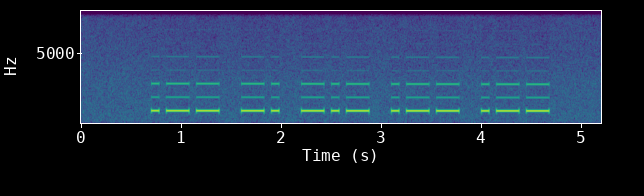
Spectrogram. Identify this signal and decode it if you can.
Morse code, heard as a keyed tone, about 16 wpm, 940 Hz. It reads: WNKWW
